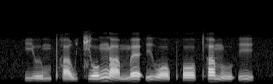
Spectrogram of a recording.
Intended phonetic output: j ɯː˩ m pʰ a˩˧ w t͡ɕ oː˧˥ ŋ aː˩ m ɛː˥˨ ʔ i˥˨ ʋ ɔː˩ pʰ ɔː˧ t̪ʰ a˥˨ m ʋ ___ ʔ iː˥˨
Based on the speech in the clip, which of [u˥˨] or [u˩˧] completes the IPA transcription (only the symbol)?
u˩˧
